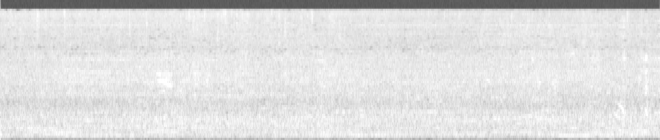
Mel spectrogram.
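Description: Busy city street ambience: a steady hum of traffic with faint, overlapping chatter of passers-by.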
